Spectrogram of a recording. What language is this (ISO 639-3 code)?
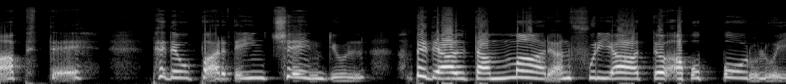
ron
